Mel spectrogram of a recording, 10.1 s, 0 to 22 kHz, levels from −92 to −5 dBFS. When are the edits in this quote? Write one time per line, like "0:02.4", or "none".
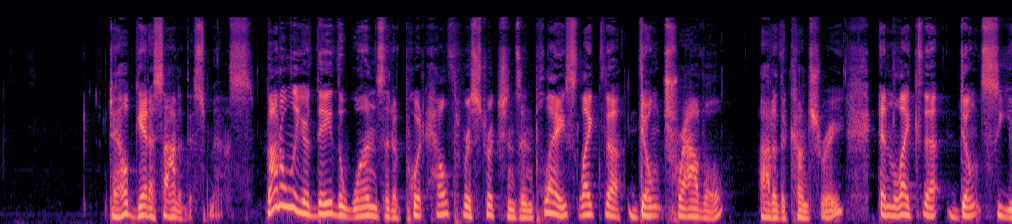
0:06.2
